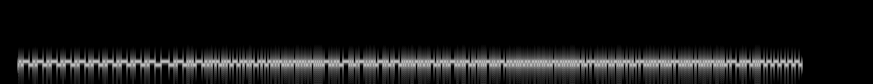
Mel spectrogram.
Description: NAVTEX (SITOR-B), 100 baud, 170 Hz shift, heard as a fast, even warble, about 1000 Hz centre. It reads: ZCZC NL62 GALE WARNING 122. SW 6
